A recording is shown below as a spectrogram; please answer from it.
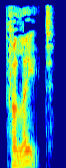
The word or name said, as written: fellate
